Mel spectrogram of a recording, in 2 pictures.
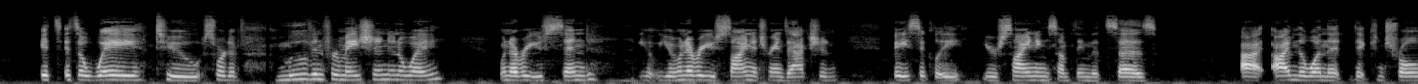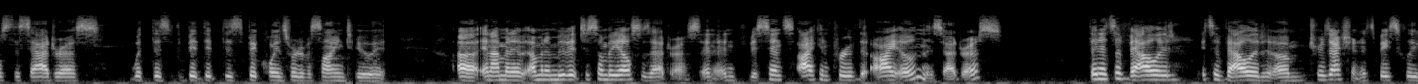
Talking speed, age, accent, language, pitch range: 170 wpm, 20-39, American, English, 180-220 Hz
